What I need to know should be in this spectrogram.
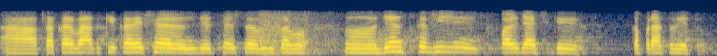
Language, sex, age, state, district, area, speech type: Maithili, female, 30-45, Bihar, Begusarai, rural, conversation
